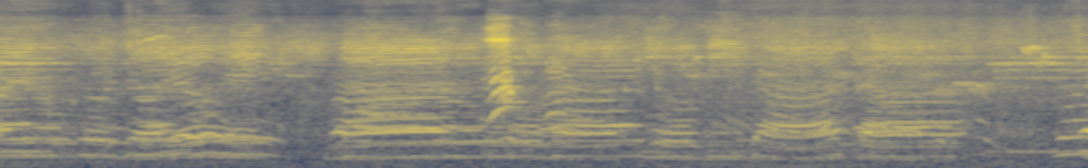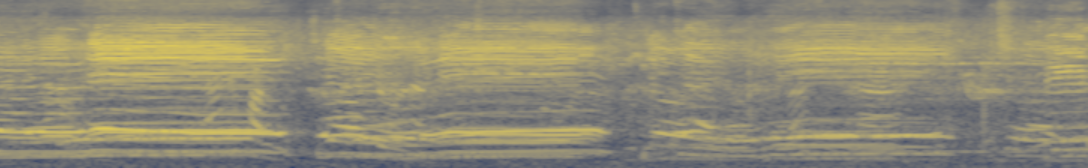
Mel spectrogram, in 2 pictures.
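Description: A group of children singing a prayer song together, some notes held for a second or more.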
